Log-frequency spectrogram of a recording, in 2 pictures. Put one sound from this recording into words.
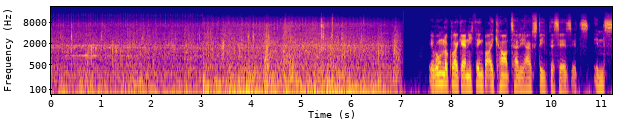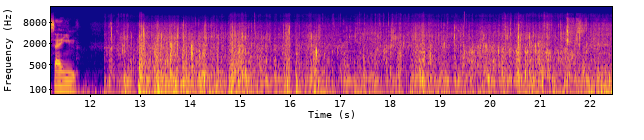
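Tyres crunch over loose rocks.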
